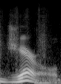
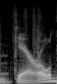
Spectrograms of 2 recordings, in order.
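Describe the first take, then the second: First: The name begins with a soft J sound. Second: The name begins with a hard G sound. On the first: The speaker calls it right. "a G pronounced like a J" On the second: The speaker calls it wrong. "you don't say Gerald"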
